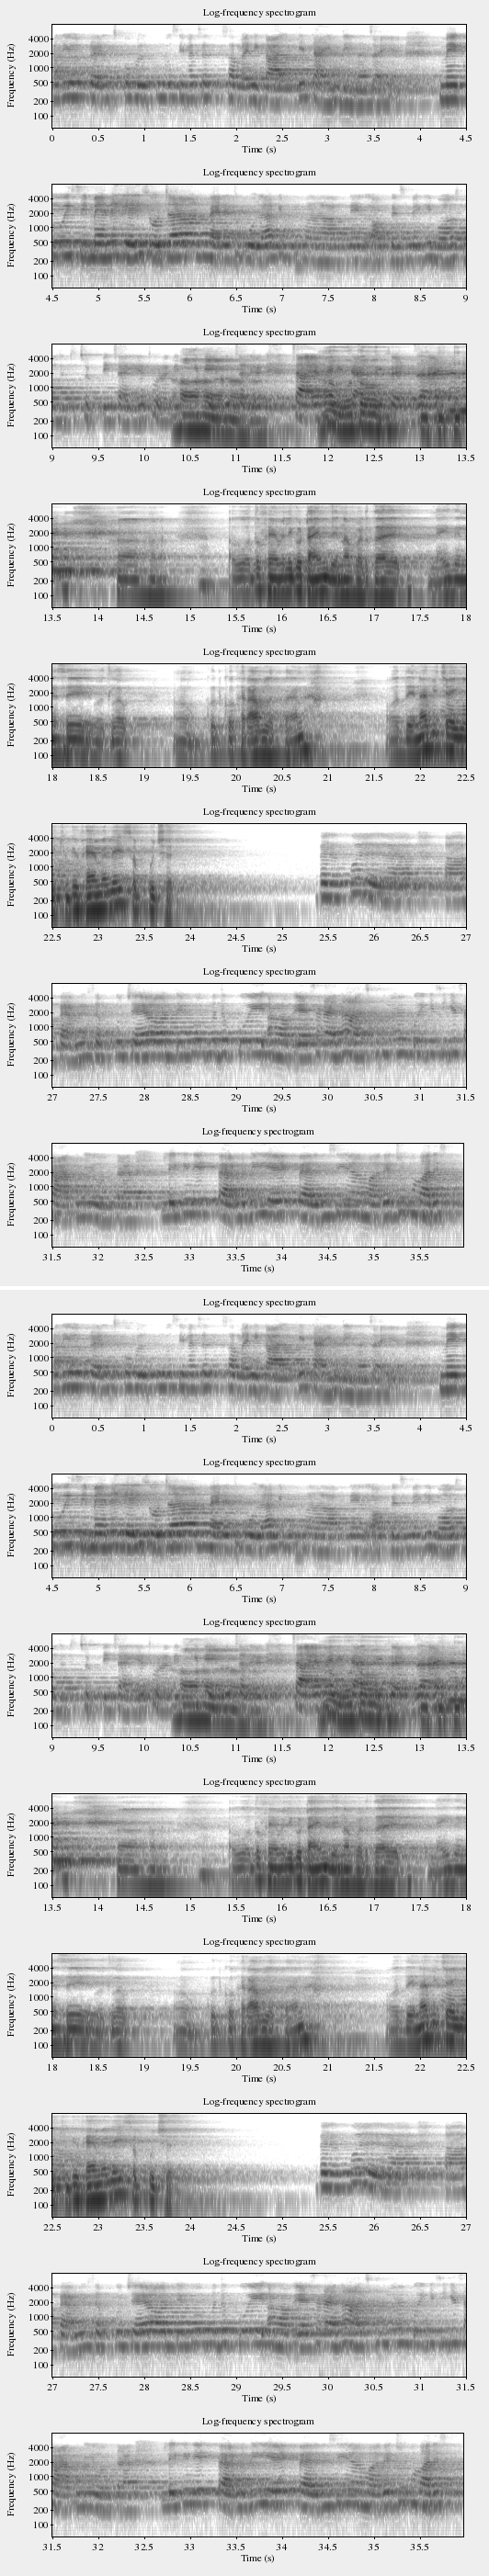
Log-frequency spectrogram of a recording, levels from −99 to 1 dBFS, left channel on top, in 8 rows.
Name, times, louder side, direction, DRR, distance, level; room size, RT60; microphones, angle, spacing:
voice 1, 0.0-14.2 22.0-22.9 25.4-35.8, equal, 5° left, 2 dB, 1.9 m, -35 dB
voice 2, 10.3-11.3 11.9-13.3 14.2-17.3 17.6-18.8 19.3-21.0 21.6-23.8, left 2 dB, 30° left, 10 dB, 0.5 m, -28 dB
27.0 x 15.0 x 7.4 m, 2.6 s
head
